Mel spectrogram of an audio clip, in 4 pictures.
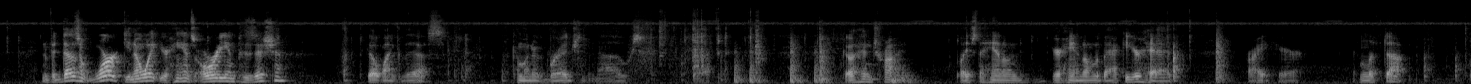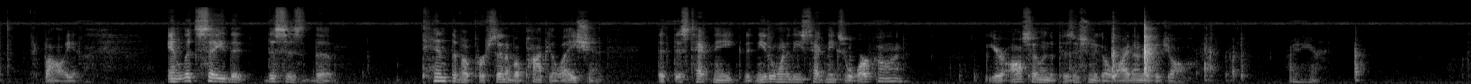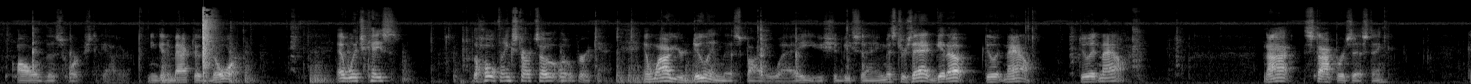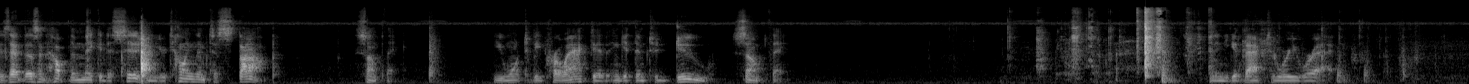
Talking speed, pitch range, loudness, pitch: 170 wpm, 95-145 Hz, -28 LUFS, 115 Hz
